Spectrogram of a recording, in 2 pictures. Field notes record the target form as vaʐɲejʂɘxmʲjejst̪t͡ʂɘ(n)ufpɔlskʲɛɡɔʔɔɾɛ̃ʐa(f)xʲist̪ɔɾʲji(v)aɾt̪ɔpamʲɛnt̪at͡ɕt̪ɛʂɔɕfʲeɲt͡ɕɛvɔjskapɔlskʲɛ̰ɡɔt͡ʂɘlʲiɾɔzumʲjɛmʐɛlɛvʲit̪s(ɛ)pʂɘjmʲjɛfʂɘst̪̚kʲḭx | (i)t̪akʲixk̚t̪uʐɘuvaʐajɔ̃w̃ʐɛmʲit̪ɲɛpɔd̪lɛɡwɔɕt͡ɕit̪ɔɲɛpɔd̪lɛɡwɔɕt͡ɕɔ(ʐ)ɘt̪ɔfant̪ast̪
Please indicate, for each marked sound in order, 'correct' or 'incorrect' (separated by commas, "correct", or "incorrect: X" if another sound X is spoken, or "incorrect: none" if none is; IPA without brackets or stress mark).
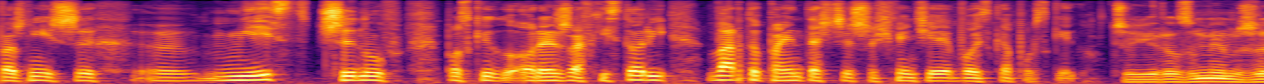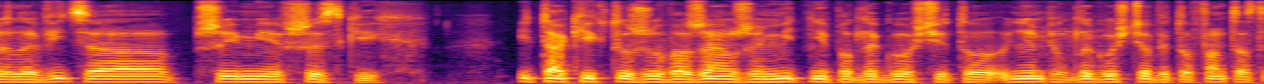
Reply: correct, correct, correct, incorrect: a, correct, incorrect: v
